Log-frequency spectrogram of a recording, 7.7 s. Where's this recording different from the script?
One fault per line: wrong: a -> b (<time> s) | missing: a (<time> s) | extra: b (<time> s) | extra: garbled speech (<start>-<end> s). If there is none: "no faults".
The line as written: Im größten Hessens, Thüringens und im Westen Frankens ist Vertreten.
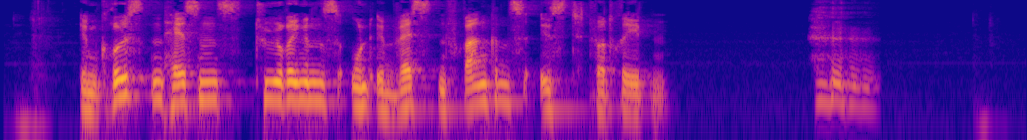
no faults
